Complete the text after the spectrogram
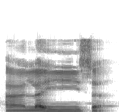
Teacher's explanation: Harus diakhiri huruf i, tidak boleh huruf e. Tidak boleh alaisa.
